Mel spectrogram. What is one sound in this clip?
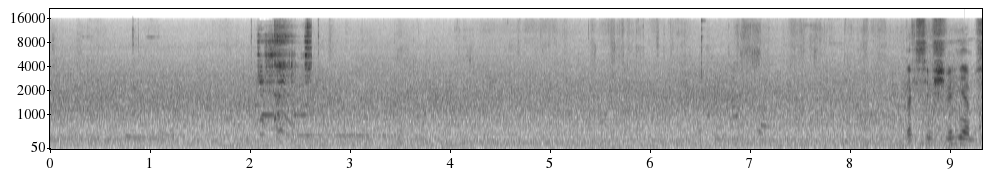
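Traffic rumbles steadily in the distance.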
